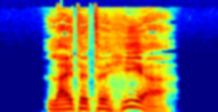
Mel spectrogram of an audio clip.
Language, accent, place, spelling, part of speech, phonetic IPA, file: German, Germany, Berlin, leitete her, verb, [ˌlaɪ̯tətə ˈheːɐ̯], De-leitete her.ogg
- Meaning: inflection of herleiten: 1. first/third-person singular preterite 2. first/third-person singular subjunctive II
